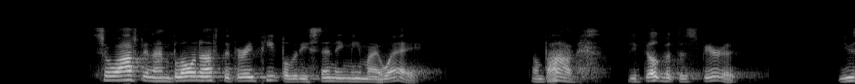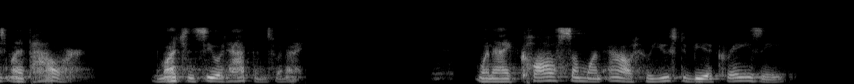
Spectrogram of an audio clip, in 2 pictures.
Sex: male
